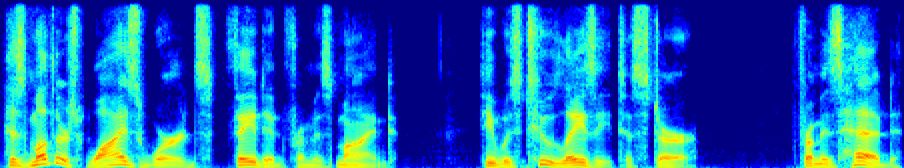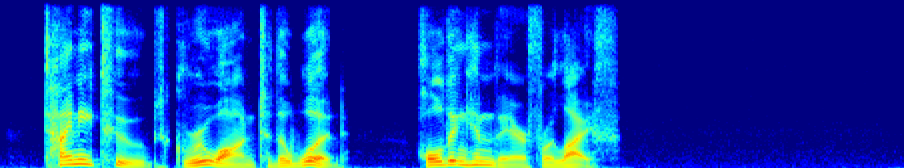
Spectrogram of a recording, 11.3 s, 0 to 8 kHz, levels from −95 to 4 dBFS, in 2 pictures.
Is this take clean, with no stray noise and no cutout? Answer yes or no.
yes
